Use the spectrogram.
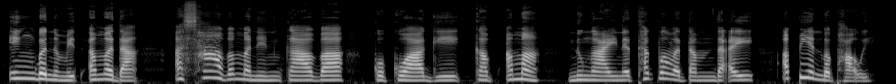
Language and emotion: Manipuri, happy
